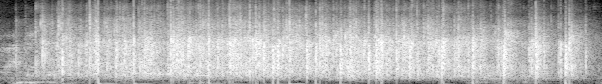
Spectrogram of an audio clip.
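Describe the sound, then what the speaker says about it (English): An audience at a local history museum event on the All-American Girls Professional Baseball League claps steadily for about six seconds, a dense field of hand claps with a few sharper close ones near the end. "one more round of applause for that"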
